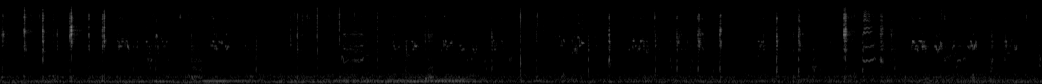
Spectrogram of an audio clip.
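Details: Two pet monk parakeets, Kiko and Lola, described as a couple in love, give soft, scratchy chatter and brief harsh squawks at an irregular pace over a low indoor hum.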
